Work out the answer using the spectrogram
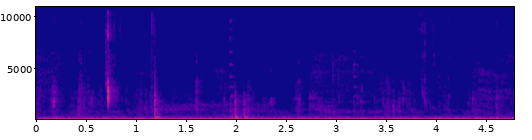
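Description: Faint chewing of sticky rice and chicken, with a few soft mouth clicks and smacks over a low steady hum.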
